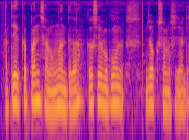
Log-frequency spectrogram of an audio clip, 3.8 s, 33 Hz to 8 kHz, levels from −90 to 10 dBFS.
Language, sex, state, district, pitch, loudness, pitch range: Wancho, male, Arunachal Pradesh, Longding, 130 Hz, -19 LUFS, 115-140 Hz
